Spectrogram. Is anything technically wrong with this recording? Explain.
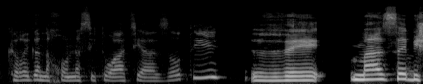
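Yes. From 2.72 s to the end, the automatic gain is falling. The gain control judged the input too loud, or its background too strong for its gain, and steadily reduced its gain, so the level sinks across the final stretch. What separates this from the talker moving back, as happens around 2 s, is that the room noise drops together with the voice. A change in microphone distance would weaken only the voice and leave the background where it was.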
